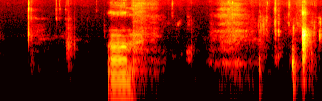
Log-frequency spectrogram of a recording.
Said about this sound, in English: Hold on. Sorry about that. Had a sneeze.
